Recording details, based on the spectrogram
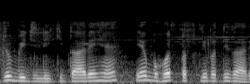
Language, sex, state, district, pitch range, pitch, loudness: Hindi, female, Punjab, Pathankot, 150-175 Hz, 165 Hz, -19 LUFS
